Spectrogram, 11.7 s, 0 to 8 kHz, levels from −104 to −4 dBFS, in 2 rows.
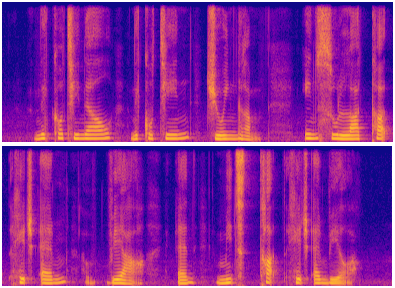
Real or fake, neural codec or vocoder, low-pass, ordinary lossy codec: real; none; none; none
